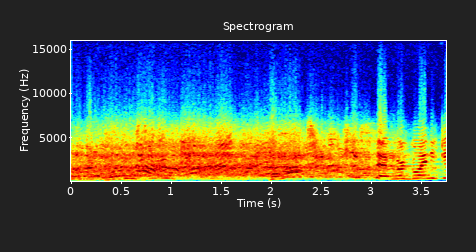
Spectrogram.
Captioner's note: audience laughing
